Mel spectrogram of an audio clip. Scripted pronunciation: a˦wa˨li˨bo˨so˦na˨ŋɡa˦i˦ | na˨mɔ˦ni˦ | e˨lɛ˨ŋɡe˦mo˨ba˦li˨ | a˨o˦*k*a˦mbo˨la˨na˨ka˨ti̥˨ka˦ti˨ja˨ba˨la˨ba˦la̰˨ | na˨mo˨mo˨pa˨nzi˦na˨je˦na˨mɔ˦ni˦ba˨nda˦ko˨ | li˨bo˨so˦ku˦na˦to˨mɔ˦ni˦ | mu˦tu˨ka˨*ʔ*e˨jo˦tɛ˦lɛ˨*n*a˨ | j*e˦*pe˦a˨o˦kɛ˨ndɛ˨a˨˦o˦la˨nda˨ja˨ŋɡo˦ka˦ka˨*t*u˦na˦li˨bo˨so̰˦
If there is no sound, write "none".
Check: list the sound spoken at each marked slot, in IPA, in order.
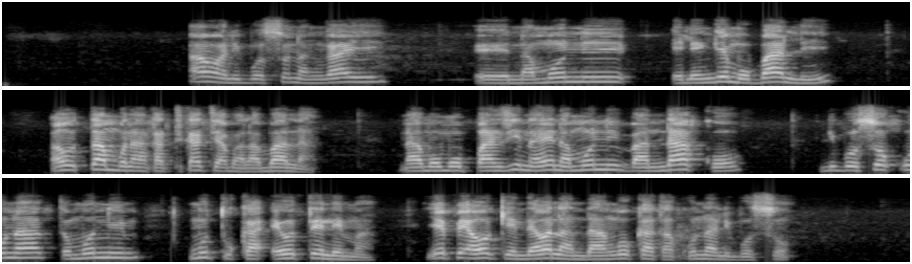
t, ʔ, m, e˦, k

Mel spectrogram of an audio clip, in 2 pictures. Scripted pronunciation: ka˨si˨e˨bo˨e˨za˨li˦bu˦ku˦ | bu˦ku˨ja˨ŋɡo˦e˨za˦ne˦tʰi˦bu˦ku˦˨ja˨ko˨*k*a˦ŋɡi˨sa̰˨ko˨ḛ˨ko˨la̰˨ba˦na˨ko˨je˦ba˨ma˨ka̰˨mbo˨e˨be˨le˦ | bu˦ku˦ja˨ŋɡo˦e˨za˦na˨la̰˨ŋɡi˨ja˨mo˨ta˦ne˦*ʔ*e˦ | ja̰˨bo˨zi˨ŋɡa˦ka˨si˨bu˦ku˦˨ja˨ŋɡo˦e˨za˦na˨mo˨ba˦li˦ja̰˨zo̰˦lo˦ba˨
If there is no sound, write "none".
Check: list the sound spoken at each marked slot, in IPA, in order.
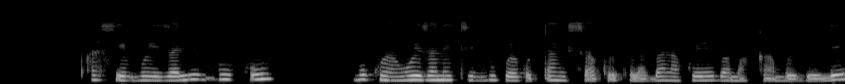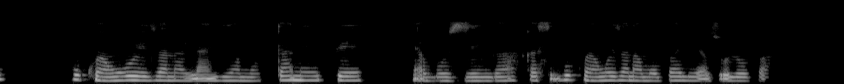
t, p

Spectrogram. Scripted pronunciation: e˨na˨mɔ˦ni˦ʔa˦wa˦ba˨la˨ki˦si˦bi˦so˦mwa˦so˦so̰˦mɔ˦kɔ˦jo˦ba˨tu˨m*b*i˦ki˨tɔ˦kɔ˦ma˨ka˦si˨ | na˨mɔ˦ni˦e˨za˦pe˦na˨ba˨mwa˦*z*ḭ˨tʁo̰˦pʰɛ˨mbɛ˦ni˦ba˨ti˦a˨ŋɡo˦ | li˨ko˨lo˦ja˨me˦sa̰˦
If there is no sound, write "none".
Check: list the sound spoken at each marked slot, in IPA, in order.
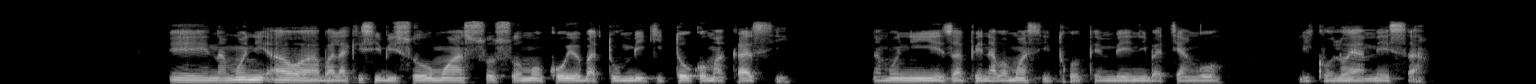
b, s

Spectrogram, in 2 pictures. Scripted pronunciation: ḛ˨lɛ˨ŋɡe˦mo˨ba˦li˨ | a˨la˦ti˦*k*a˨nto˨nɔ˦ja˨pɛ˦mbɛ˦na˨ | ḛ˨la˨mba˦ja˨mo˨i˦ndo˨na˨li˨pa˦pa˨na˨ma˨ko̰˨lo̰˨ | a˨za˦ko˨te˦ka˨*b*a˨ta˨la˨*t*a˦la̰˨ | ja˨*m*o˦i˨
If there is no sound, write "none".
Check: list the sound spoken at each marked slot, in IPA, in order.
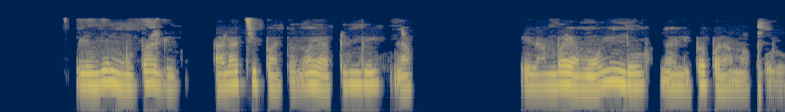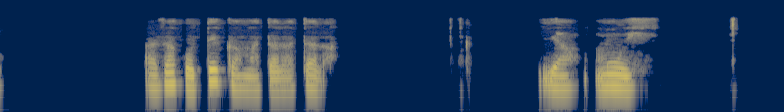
p, m, t, m

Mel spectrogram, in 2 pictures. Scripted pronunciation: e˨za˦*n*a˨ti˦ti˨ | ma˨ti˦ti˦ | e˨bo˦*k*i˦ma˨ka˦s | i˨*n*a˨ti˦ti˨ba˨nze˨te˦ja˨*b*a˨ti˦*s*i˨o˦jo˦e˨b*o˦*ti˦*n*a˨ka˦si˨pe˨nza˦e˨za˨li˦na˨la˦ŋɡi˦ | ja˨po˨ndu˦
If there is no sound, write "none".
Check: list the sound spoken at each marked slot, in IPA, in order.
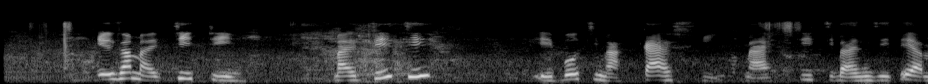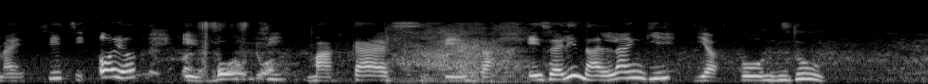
m, t, m, m, t, o˦, m

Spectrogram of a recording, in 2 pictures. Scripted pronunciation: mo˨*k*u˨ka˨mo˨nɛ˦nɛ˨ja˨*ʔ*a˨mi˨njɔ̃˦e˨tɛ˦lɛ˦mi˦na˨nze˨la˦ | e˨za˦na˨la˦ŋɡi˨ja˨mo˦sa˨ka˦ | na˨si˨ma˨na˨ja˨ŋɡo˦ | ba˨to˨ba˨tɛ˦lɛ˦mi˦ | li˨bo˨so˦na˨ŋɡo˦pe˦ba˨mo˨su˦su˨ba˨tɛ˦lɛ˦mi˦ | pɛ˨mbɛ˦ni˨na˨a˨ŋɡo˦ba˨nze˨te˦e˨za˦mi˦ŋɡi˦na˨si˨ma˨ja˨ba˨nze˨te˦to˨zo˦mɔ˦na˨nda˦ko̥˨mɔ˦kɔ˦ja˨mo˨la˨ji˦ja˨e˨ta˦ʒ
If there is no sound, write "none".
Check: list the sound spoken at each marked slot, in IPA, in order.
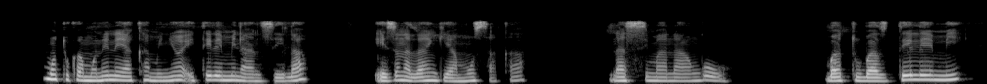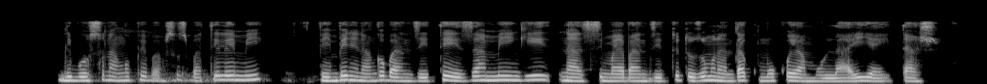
t, k

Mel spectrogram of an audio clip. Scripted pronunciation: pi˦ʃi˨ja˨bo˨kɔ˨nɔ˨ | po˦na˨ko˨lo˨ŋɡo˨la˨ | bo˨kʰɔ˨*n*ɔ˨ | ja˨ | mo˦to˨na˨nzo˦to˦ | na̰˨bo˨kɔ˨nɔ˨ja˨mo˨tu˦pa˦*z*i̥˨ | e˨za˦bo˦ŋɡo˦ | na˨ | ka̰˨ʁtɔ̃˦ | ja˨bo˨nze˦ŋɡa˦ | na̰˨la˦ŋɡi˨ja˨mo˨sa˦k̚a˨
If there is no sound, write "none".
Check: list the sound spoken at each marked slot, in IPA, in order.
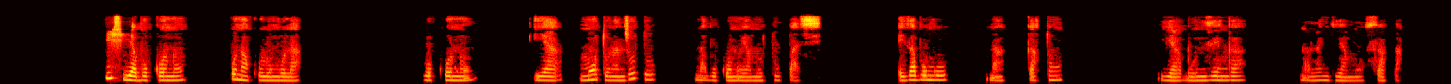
n, s

